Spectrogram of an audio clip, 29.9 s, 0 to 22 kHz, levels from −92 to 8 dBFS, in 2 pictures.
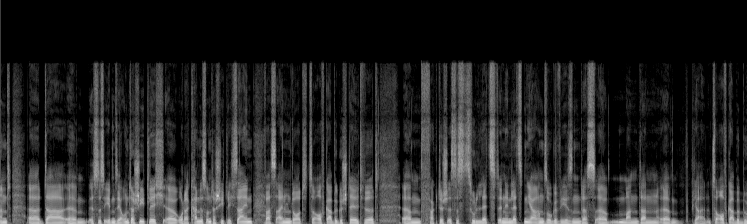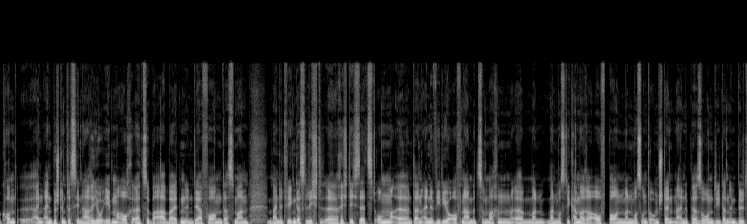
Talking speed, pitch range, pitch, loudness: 170 wpm, 100-115 Hz, 110 Hz, -20 LUFS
